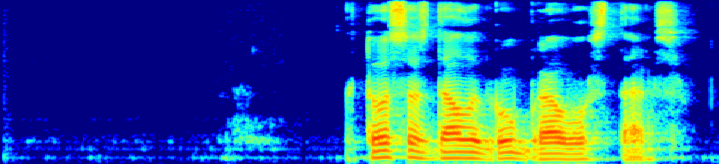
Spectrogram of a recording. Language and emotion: Russian, neutral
